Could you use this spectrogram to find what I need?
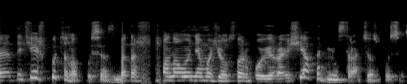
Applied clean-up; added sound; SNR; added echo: none; none; none; none.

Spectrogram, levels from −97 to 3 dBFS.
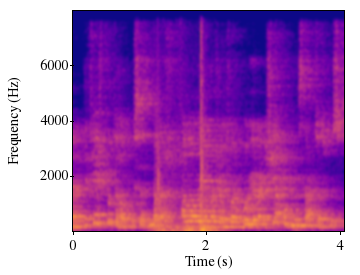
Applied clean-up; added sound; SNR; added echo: none; Walk, footsteps; 2 dB; reverberation time 1.1 s.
